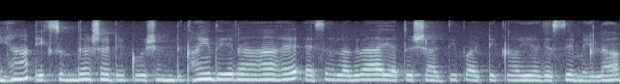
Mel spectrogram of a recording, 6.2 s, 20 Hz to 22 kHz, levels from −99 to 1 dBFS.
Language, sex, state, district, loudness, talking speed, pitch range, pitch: Hindi, female, Uttar Pradesh, Jalaun, -15 LUFS, 210 wpm, 220-245 Hz, 230 Hz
